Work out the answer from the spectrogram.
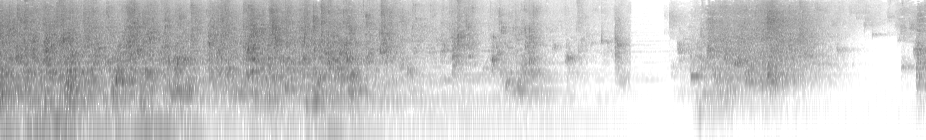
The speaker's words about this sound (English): I got home late, and all I wanted to do was take a bath. I sank into the warm water,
